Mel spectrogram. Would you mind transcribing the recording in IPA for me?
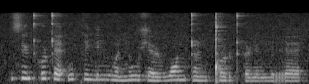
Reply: sʲ ɛ̃˦ ʈʰ ʊ˦ ʈ ɛ˨ ʔ u˦ k ɪ˦ nʲ ɾ ɪ˦ n v ə̃˨ n u˦˨ ʃ ɛ˨ ɭ v ɔ˦ n ʈ ə̃˨ n ǃ ʊ˦ ɽ ʊ˨ ʈ ʔ ə˨ ɳ ɪ˨ n m ɪ˨ r ɛ˦

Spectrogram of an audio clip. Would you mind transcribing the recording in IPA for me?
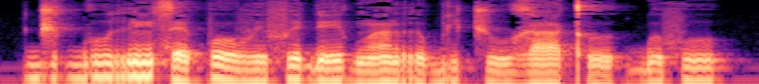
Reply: d͡ʒ ʊ˦ ɡ͡b uː˦ r ĩ˦ s ɛ˨ p o˦˨ β ɪ˨ f ɪ˦ ɗ eː˦ ɡʷ ã˨˦ r ʊ˨ b i˦ t͡ʃ uː˨ ɣ aː˨ kʼ ʊ˨ | ɓ ʊ˨ f u˦

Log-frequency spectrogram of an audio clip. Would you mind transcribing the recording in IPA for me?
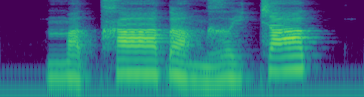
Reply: m a˨˩ t̚ x aː˧ ɗ a˨˩ n ɣ ə˨˩ j c a˦˥ t̚

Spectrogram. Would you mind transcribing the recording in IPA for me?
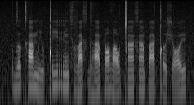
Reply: d ɤ˦˥ kʰ a˦˥ m i˨˩ u̯ ǃ i˦˥ r ĩ˦˥ x v a˨˥ x dʱ a˨˥ p ɨ˨˥ ðˤ a˨˥ w ǀ ã˦˥ x ã˦˥ p a˨˥ ǃ ɤ˨˩ ʃ ɔ˨˥ y̯

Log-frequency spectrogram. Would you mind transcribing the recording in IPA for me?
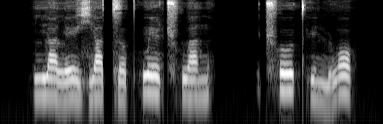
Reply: l j ä˥˨ l e˥˨ ɪ̯ ɕ j ä˥˨ t͡s ɤ˨˩ pʰ w e˥˨ ɪ̯ ʈ͡ʂʰ w a˦ n | ʈ͡ʂʰ o˦ ʊ̯ t̪ʰ y˨˩ n ɻ w ɔ˥˨

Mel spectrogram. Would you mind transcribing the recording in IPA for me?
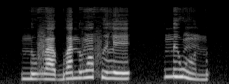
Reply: n u˨ v aː˨ ɡʷ aː˧ n v ɔ̃˦ f ɨ˧ l e˧ | n ɨ˦ w ũ˨ n

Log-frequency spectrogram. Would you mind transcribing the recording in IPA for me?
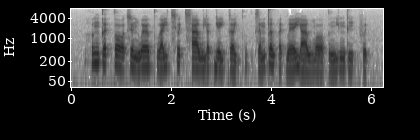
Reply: h ʊ˧ ŋ t̪ ɐ˨ t̚ t̪ ɔː˨˩ t͡s ɵ˨˩ n w œː˨ kʷʰ aː˨˥ j t͡sʰ ɵ˥ t̚ t͡sʰ aː˨ w j ɐ˧ k̚ j e˨˩ j k ɐ˨˩ j kʷʰ ɪ˥ k̚ t͡s ɐ˨˥ m t̪ ɐ˥ w h ɐ˨ t̚ w ɛː˨˥ j aː˨ w m ɔː˨˩ t̪ ʊ˨˧ ŋ j ɪ˥ ŋ t̪ iː˧ t̚ f ɵ˧ t̚

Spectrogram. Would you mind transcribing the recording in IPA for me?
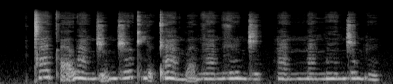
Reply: ǀ æ tʼ æ̰ w æ̃ n d͡ʒ ṵ n d͡ʒ ø kʰ j ḛ kʼ æ̃ m b æ̰ n z æ̃ n z y n d͡ʒ i pː æ̃ nː æ̃ ŋ͡m ĩ n d͡ʒ ɯ m b y

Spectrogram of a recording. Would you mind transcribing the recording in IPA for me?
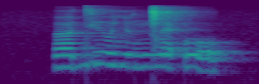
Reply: ɐ dʲ ɨ ʊ̯ lʲ o ŋ͡ǀ ɛ ʔ o

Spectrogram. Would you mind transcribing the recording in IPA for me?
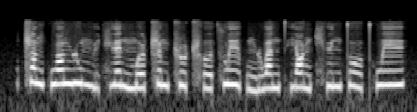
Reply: ʈ͡ʂ ɑ˥˩ ŋ k w ɑ˥ ŋ ɻ u˥˩ m y̰˨˩ t͡ɕ ɥ ɛ˥˩ n m ɤ˧˥ ʈ͡ʂ ə˥˧ n ʈ͡ʂ u˥˩ ʈ͡ʂʰ ɤ˧˥ t͡s w e˥˩ ɪ̯ p ʊ˩ ŋ ɻ w a˥˧ n t̪ʰ j ɑ˥˩ ŋ t͡ɕʰ y˥ n t̪ o˥˩ ʊ̯ t̪ʰ w e˥ ɪ̯

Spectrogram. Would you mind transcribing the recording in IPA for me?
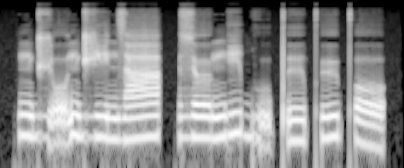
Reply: n d͡ʒ o̰ n d͡ʒ i n z a | z ɵː ŋ i bʱ ṵ pʼ ɨ pʰ ʉ pʰ o

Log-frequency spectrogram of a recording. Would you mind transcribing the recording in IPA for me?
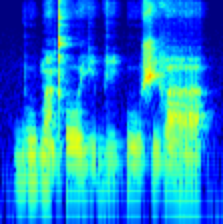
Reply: b uː˦ b ã˨ kʰ oː˨ j i˨ b iː˦ k͡p uː˨ ʃ i˦ v aː˨

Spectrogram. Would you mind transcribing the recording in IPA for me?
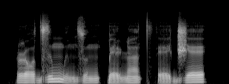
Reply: ɭ ɔ˧ d͡z ɯ˥ m ɯ˩ n z o˧ n k͡p ɛ˩˧ ɳ ã˧ t͡sʼ ɛ˩˧ d͡ʒ ɛ˥

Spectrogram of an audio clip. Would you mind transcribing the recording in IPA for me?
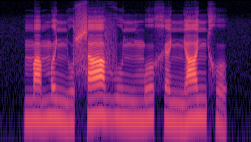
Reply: m a m ə ɲ u ɬ a v u ɲ m ʊ x ɛ ɲ a ɲ x ʊ

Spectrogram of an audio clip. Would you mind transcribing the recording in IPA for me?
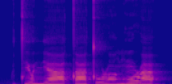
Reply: tʲ o nʲ æː t æ t u ɹ ɑ̃ ɡ ũ ɹ æ

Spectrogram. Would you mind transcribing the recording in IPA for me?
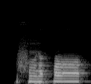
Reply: f ũ˨ ɾ ʊ˦ k͡p oː˦

